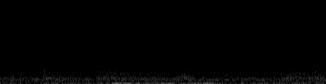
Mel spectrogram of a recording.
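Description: A brush softly strokes across paper.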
